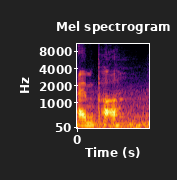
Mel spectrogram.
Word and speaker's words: Emba: And both can be pronounced Ember or Empa. Seems to be interchangeable, and with how you spell it.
